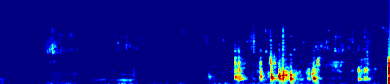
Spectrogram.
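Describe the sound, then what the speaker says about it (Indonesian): Water poured generously onto the soil of a potted tree freshened with green-leaf compost: a few faint drips at first, then a louder, close splashing and trickling pour. "Kita siram banyak-banyak biar pohon ini kembali sehat."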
